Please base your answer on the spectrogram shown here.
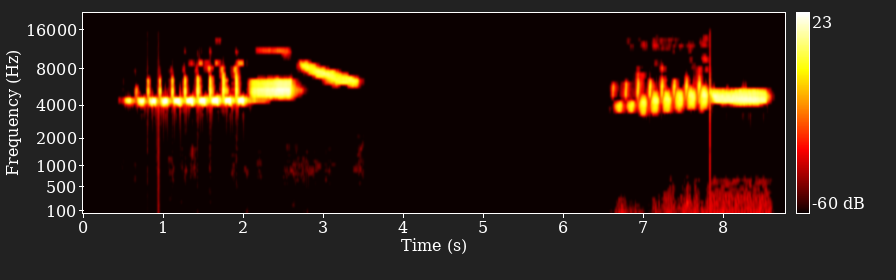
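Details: Yellowhammer singing two phrases, each a fast run of about ten thin, repeated high notes ending in a drawn-out note. The first phrase closes with an extra falling slur. A quiet gap separates the phrases.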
